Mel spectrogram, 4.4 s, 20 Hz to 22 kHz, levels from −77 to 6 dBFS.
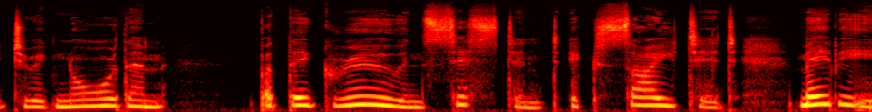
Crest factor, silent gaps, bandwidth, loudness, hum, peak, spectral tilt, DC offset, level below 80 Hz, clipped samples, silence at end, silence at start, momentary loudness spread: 18 dB; none; 20 kHz; -23 LUFS; none; -4 dBFS; -4 dB/octave; under 0.1%; -60 dBFS; under 0.1%; 0 s; 0 s; 11 LU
